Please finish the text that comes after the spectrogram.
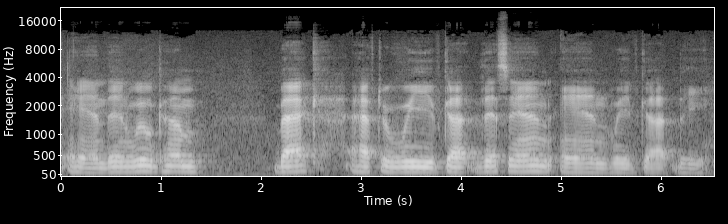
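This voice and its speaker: A man giving an informal repair walkthrough at a workbench, halting and thinking aloud as he works. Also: medium pitch, fairly even intonation, bright, forceful tone. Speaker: host of a radio restoration video series. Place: indoor workbench, hands working on components. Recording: noticeable background noise.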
